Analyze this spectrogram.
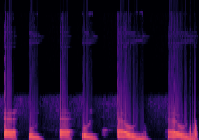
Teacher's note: تو ان دونوں کو فرق کرنے کے لیے حمزہ نرمی جلدی سے ادا کرتے ہیں اور عین تھوڑا زور لگا کے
